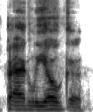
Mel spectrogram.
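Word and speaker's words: Pagliocca: Pagliacci. Okay, I'll let Marcus say it for me because I botch it. It's Paglioka.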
